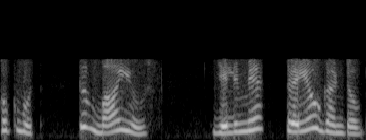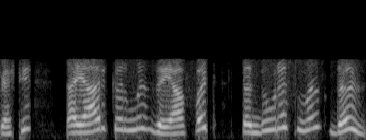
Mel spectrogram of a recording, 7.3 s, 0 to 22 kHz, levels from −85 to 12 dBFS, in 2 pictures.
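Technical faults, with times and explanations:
Throughout: tandem speech coding. The speech was decoded and re-encoded across three speech codecs in a row. Each pass compounds the last, leaving it rough, warbly and muffled, with nothing above 3.8 kHz.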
